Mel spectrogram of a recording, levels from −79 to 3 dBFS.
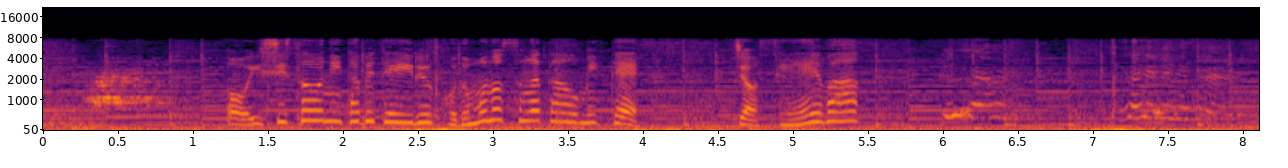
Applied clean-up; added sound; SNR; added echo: none; Purr; 4 dB; none.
